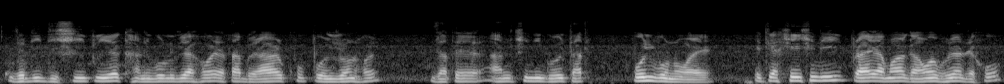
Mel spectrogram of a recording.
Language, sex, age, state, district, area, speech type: Assamese, male, 60+, Assam, Golaghat, urban, spontaneous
